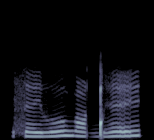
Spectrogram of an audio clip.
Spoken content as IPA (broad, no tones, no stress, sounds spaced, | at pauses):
s ɛ e̯ β o w ɑ ɡ͡ǃ ɛ e̯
